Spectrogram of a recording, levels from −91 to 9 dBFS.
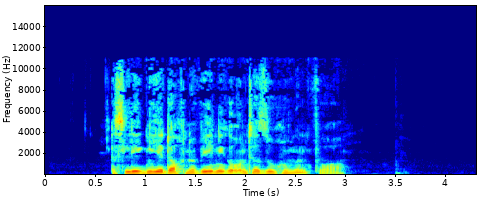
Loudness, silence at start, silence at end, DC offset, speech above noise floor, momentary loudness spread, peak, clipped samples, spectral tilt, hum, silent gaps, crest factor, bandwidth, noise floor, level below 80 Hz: -18 LUFS; 0.65 s; 1.35 s; under 0.1%; 62 dB; 16 LU; -2 dBFS; under 0.1%; -6.5 dB/octave; none; none; 18 dB; 11 kHz; -80 dBFS; -54 dBFS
